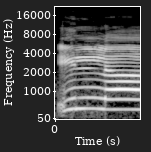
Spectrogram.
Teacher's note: الا یہاں پر مد منفصل ہو رہی ہے اس لیے ہم اس کو 3 الف کی مقدار کھینچ کر پڑھیں گے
